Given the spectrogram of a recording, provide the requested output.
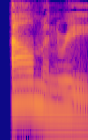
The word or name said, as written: almonry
